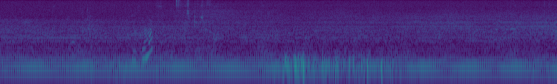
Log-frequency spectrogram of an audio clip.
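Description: A horse canters across grass with soft, distant hoofbeats.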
